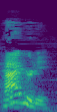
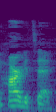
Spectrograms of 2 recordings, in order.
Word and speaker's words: Hargitay: The chick Hargitay? She just had a That's kid. That's not the way you pronounce it. Want to try that again, buddy? Hargitay. There you go.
